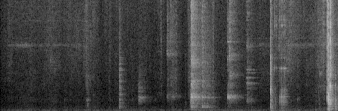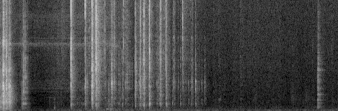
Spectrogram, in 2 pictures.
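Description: Clear acrylic stamp block, rubber stamp and plastic ink pad case handled and set down on a wooden tabletop: scattered clicks and knocks, the loudest clatter about six to seven seconds in, then a quick run of light clicks for a couple of seconds.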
